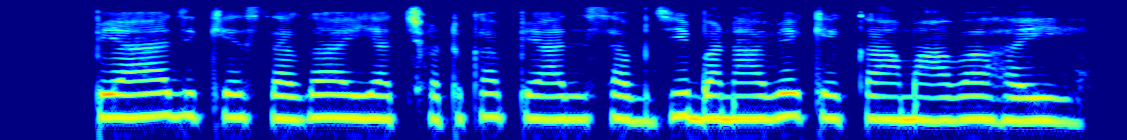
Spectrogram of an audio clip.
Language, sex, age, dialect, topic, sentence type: Magahi, female, 18-24, Western, agriculture, statement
